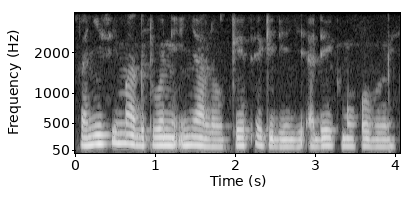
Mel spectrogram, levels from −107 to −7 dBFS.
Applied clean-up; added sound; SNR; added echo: none; none; none; none.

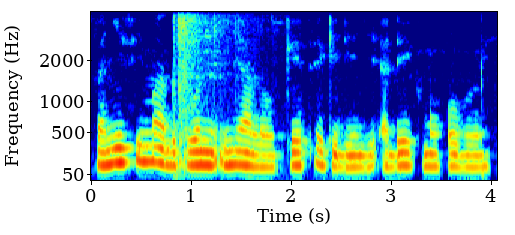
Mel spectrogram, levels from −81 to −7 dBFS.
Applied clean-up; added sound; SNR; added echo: none; Shatter; 16 dB; none.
